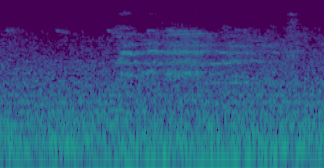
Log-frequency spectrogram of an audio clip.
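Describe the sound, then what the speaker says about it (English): A rooster crows faintly in the distance, a single drawn-out call rising briefly out of low background noise. "you're gonna hear a rooster in the background"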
